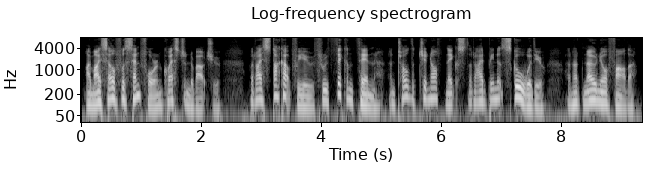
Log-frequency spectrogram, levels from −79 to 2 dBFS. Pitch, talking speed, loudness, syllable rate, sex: 115 Hz, 230 wpm, -20 LUFS, 5.2 syllables/s, male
